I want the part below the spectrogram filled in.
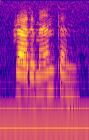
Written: rhadamanthine

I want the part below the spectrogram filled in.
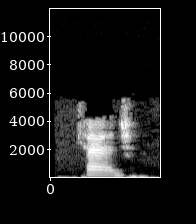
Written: cadge

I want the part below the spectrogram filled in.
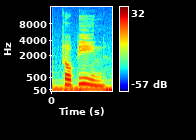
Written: propine

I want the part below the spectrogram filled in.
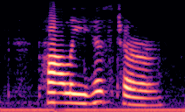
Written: polyhistor

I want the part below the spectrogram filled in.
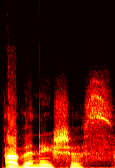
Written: avenaceous

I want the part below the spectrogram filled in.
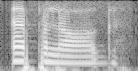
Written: epilogue

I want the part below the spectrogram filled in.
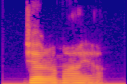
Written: Jeremiah

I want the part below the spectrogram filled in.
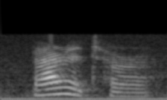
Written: barrator

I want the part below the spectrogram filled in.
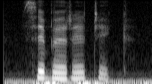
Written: sybaritic

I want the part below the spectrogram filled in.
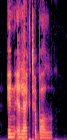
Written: ineluctable

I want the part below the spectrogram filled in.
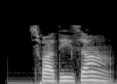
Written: soi-disant

